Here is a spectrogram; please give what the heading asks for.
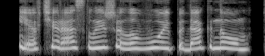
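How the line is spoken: Sobbing. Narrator (Russian): всхлипывала Эми

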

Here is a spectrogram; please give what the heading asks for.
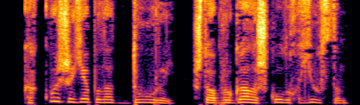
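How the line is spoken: Breathless female muttering. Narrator (Russian): пробормотала она, пытаясь поглубже вздохнуть, стянутая тугим корсетом

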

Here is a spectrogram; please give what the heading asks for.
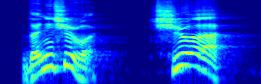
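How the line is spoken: Guards yelling furiously. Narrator (Russian): яростно заорали в то же мгновение стражники, решившие, что их обманули

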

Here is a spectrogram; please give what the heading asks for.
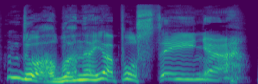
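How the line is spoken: Howl. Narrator (Russian): взвыл он

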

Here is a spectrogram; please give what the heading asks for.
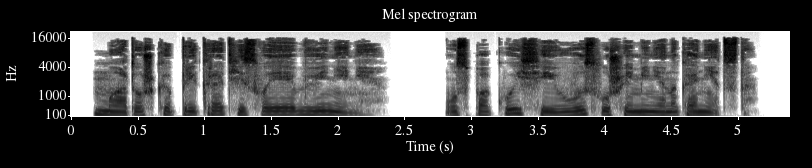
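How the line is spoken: Near growl. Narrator (Russian): почти прорычал дракон

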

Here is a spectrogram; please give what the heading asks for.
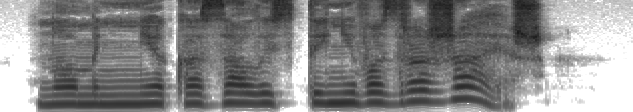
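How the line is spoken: Confused mumble. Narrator (Russian): растерянно пробормотала я в ответ

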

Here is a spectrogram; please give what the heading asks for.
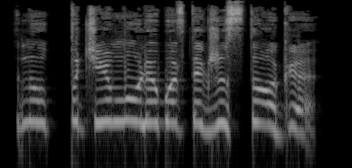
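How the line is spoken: Howling. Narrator (Russian): взвыл Колыбалов

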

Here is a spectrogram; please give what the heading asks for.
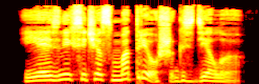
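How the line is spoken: Hiss. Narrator (Russian): прошипел

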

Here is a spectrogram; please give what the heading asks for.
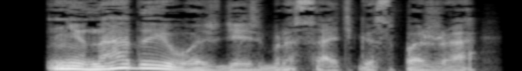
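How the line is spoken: Hoarse reply. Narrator (Russian): хрипло ответил тот

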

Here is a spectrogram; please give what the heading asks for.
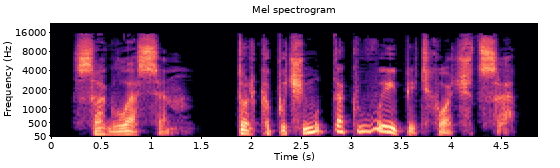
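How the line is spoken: Quiet. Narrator (Russian): Кошко тихо произнес

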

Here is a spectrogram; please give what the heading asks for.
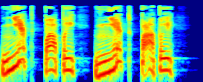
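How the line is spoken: Shouting. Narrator (Russian): один из них крикнул

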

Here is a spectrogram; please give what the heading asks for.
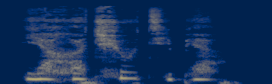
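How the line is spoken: Whisper. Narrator (Russian): прошептала она Конраду

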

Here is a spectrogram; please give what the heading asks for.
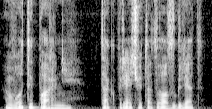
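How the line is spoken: Soft smiling shaman. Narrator (Russian): мягко улыбнулся шаман

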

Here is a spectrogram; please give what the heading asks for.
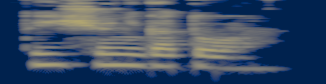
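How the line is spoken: Muttered absently. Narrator (Russian): пробормотал Люк, словно и не ей вовсе

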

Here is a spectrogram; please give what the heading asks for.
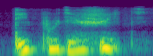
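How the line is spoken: Exclamation. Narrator (Russian): воскликнула она

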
